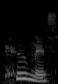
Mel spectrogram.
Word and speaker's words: kumis: of Our warm multiple cummies. of various gyms. God damn it. Anywho, It's kumis, but we are now pronouncing it as cummies because, we're fucking degenerates.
